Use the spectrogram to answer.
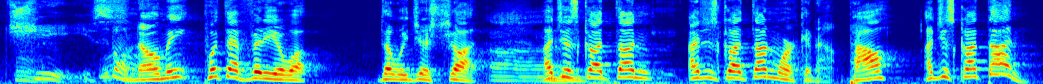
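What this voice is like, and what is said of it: Pittsburgh Yinzer accent. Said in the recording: “Is your Yinzer accent? You accentuate it for the air at times, right? ... a nice hard like Yinzer line ... Pittsburghese the best accent. Yinzer accent is the best accent out there”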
